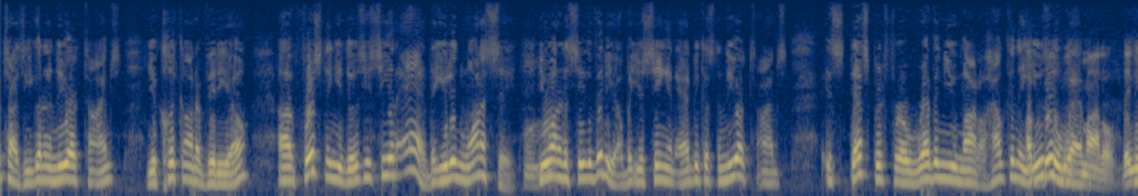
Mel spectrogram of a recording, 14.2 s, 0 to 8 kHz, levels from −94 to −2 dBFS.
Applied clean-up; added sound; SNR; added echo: none; none; none; none.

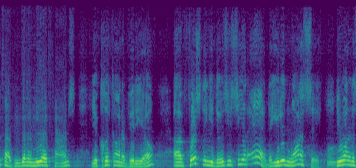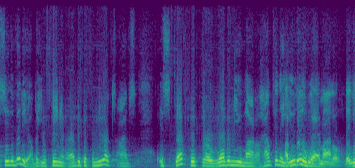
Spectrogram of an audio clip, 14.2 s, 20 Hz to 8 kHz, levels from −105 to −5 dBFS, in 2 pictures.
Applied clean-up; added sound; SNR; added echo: neural separator model SepFormer DNS4.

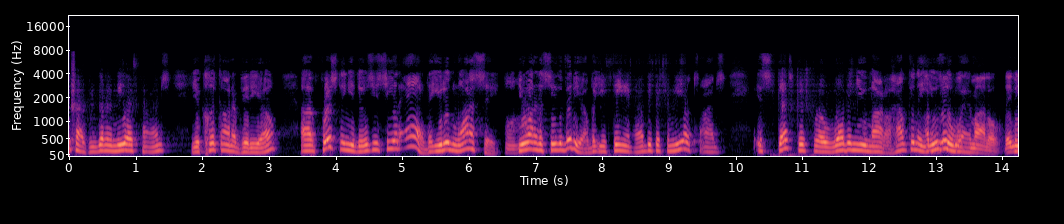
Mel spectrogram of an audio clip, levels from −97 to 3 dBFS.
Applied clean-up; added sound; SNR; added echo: neural mask model DeepFilterNet 3.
